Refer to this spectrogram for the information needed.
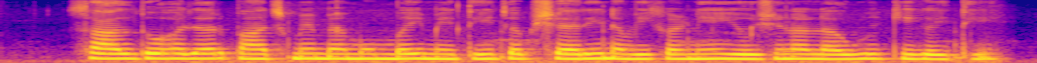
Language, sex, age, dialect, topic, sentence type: Hindi, female, 56-60, Hindustani Malvi Khadi Boli, banking, statement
